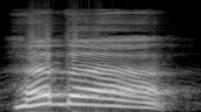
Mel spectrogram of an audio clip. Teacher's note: ہبا 5 الف کے برابر کھینچنا ہے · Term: مد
